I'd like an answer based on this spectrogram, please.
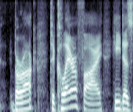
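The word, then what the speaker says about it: Barak: You know, Epstein with a smiley emoji asks asked former Israeli PMhad Barack, that is how you say his name, Barack, to clarify he does not work for the MSAD in a meeting with a senior Qatari investment official.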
